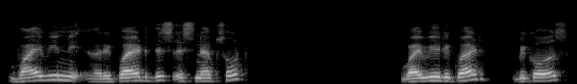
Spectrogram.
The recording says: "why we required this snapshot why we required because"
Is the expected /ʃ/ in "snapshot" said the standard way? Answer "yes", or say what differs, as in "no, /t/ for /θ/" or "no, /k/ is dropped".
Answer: no, /s/ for /ʃ/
